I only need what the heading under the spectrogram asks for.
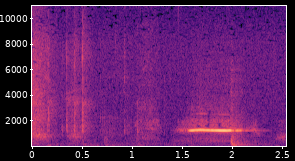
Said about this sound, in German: Und da habe ich wieder gepfiffen, weil ich einfach dumm bin. Nee, weil ich mir halt so angewöhnt habe.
